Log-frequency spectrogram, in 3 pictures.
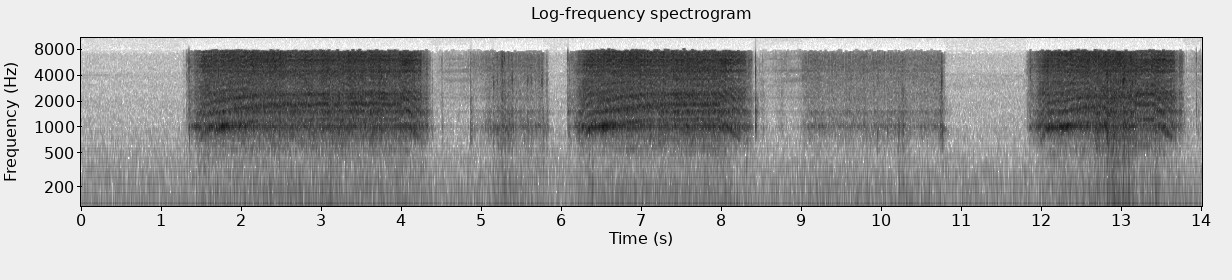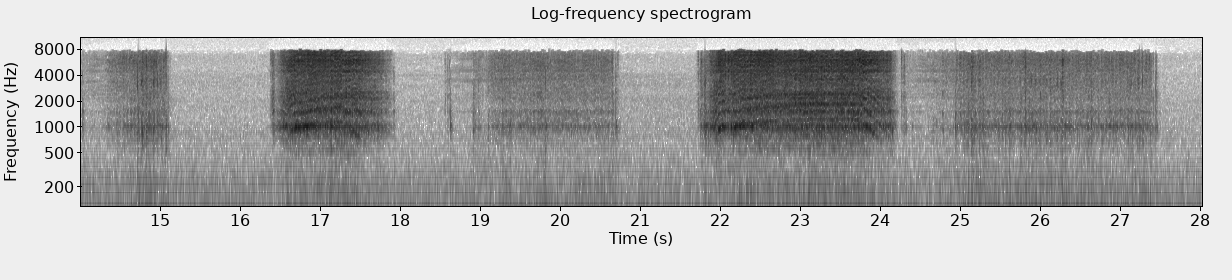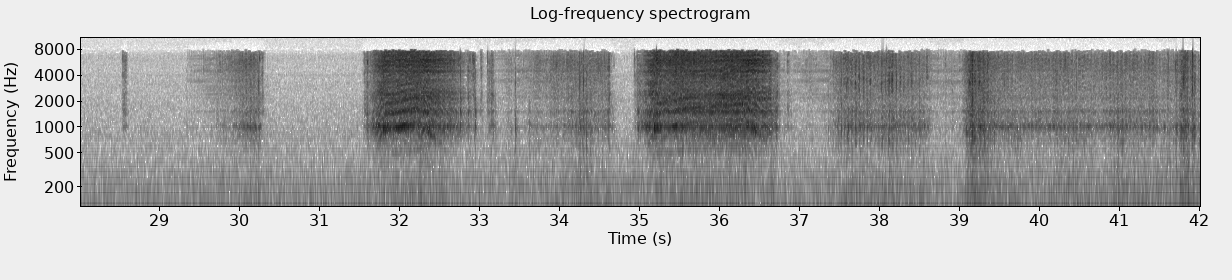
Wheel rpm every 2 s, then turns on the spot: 30, 150, 30, 120, 20, 20, 100, 10, 50, 10, 20, 120, 20, 10, 0, 20, 30, 70, 40, 20, 30.
4-6 8-10 14-16 18-20 24-28 32-34 36-42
